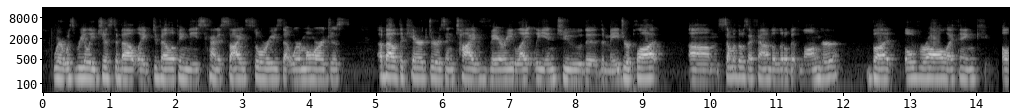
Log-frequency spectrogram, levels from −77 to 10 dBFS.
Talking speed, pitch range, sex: 180 wpm, 130-145 Hz, male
